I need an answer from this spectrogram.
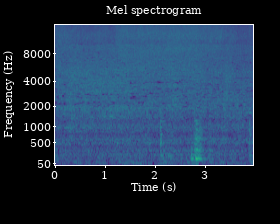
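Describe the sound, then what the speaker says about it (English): Saltfish frying with tomatoes in a pan gives a steady, loud sizzling hiss throughout, with a couple of faint stirring knocks near the end. "I like when the saltfish fry, of course, with the tomatoes and things like that."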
